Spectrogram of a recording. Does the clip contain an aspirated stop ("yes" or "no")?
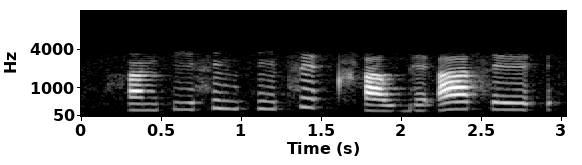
yes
